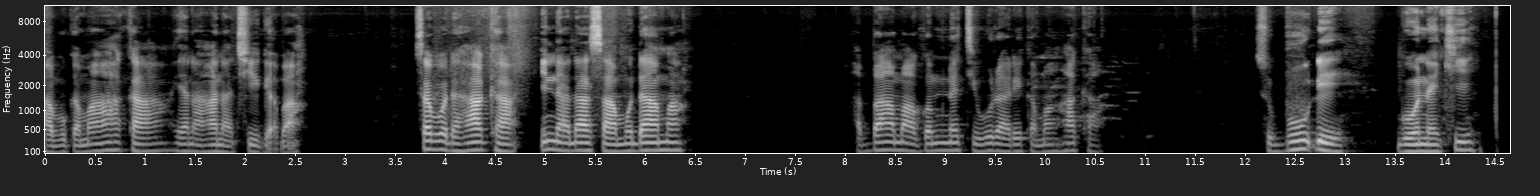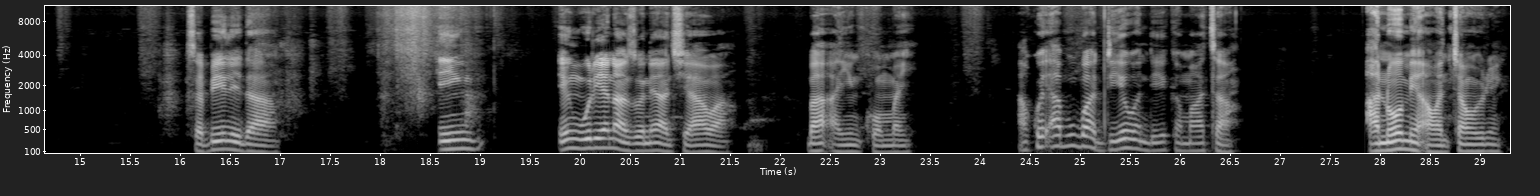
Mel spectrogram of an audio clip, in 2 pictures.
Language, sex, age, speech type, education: Hausa, male, 30-45, spontaneous, tertiary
